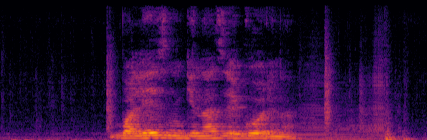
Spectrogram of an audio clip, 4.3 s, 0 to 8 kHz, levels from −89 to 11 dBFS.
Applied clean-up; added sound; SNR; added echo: none; Rain; 19 dB; reverberation time 0.6 s.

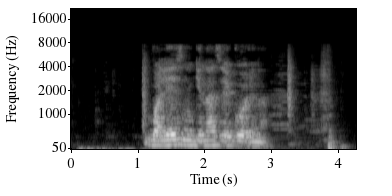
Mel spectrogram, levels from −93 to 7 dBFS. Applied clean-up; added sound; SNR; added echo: classical method WPE with log-MMSE.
